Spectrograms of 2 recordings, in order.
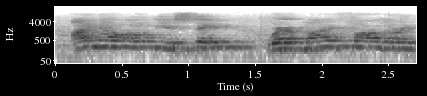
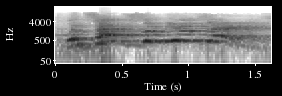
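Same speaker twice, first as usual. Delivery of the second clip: loud call; 13 semitones higher, 7 dB louder than usual. Acted. Drunken repeated call for music.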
